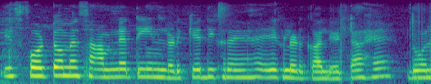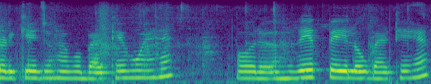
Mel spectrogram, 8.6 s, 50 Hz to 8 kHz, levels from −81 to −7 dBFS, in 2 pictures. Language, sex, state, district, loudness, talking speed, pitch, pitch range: Hindi, female, Haryana, Charkhi Dadri, -19 LUFS, 195 wpm, 210 Hz, 195-230 Hz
